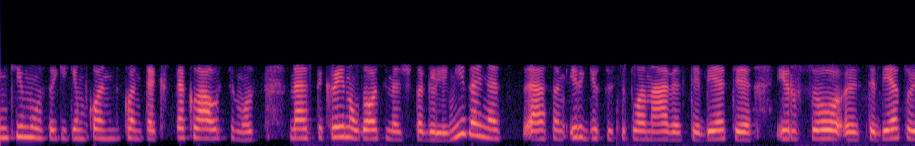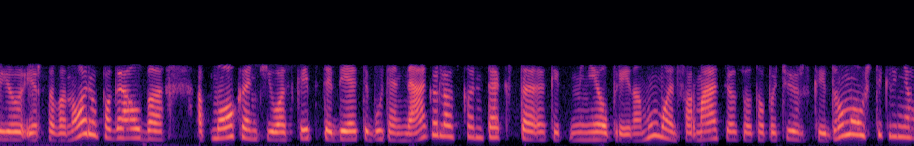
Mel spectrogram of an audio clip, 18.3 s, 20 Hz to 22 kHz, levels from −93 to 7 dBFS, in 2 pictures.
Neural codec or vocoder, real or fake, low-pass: none; real; 3.6 kHz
